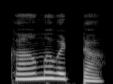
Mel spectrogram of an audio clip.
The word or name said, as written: ಕಾಮವಟ್ಟ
